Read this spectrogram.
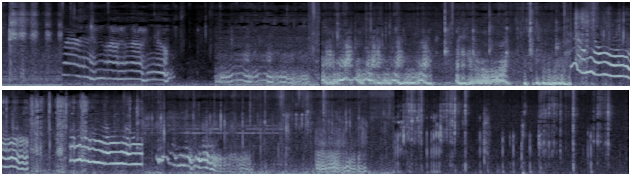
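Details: A kitten eating food gives wavering, growly little mews and murmurs.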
